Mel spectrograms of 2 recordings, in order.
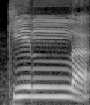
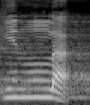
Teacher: huruf nun sukunnya dimasukkan ke dalam huruf lam ataupun dileburkan dengan cara ditekan, dan masuknya adalah kamil secara sempurna tanpa tersisa bunyi nunnya. Killa, ya, jadi bukan dibaca kinla tapi killa, masuknya kamil. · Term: idgham bila gunnah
